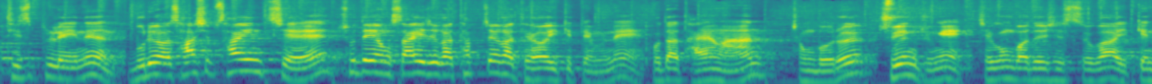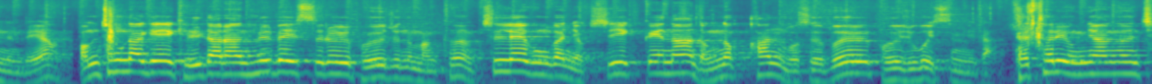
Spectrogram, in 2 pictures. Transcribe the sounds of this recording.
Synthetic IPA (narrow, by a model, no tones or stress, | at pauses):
tis̬ʰɯ̥pʰɯɭeinɯnmuɾjʌsʰaɕʰip̚s͈aint͡ɕʰiet͡ɕʰode̞jʌŋs͈aid͡ʑɯɡatʰap̚t͡ɕ͈e̞ɣadwe̞jʌik͈it͈e̞mune̞podatajaŋɦan | t͡ɕʌŋboɾɯɭt͡ɕue̞ŋd͡ʑuŋe̞t͡ɕe̞ɡoŋbadɯɭɕ̬ʰiɭs͈uɡaik͈e̞nːɯnde̞joʌmt͡ɕʰʌŋnaɡe̞kiɭdaɾɦançiɭbe̞is͈ɯɾɯɭpojʌd͡ʑunɯnmankʰɯmɕʰiɭːe̞ɡoŋɡanjʌk̚ɕ͈ik͈ɥwe̞nanʌŋɲʌkʰanmosʰɯbɯɭpojʌd͡ʑuɡois͈ɯmɲida̰pe̞tʰʌɾijuŋɲaŋɯnt͡ɕʰ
